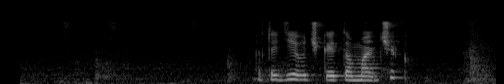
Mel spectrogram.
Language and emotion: Russian, neutral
